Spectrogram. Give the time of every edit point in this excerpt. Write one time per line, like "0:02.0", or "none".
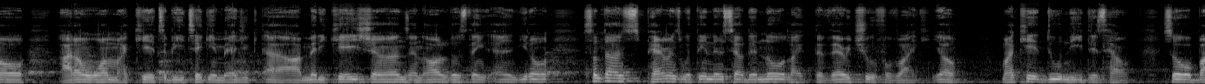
none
